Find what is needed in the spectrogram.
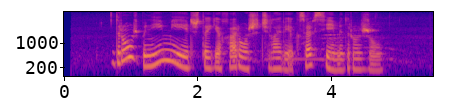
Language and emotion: Russian, neutral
